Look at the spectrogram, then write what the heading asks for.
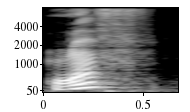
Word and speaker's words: rough: It's off as in rough, ow as in plow, oo as in through, o as in though, aw as in thought, off as in cough, up as in hiccup, ock as in lock.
